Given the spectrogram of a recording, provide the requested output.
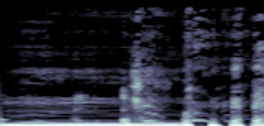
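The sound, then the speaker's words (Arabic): A voice imitates a car engine being started while cold, in cold weather: a steady, loud buzzing hum for over a second, then a few choppy, sputtering bursts like the motor catching and coughing. “اذا شغلت السيارة وهي باردة انا مصمم اعطيكم الصوت حلو.”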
